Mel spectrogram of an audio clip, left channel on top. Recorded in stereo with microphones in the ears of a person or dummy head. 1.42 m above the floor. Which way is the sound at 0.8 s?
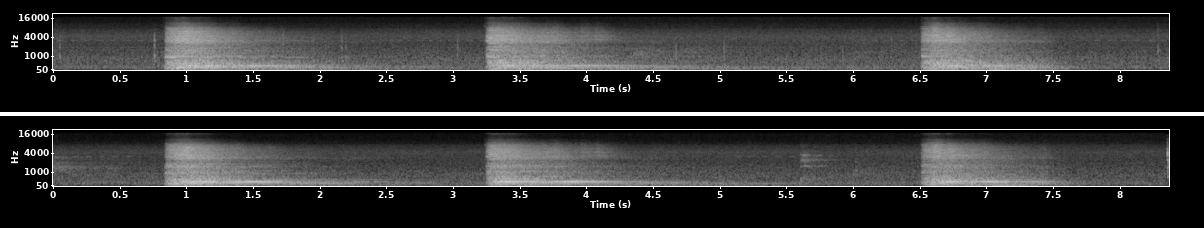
10° left (ahead or behind).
